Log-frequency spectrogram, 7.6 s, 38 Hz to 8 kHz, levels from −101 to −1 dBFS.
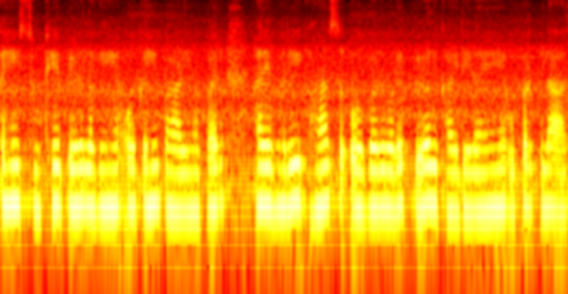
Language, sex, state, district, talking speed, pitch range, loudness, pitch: Hindi, female, Uttar Pradesh, Etah, 175 wpm, 175-195 Hz, -15 LUFS, 185 Hz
